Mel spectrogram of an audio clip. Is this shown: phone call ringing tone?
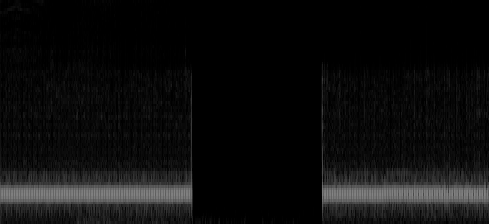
yes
